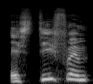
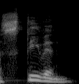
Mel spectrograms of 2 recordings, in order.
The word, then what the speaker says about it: Stephen: stepen Ah Steven bueno tiene pH intermedia pero en realidad se pronuncia Steven y es apellido boh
